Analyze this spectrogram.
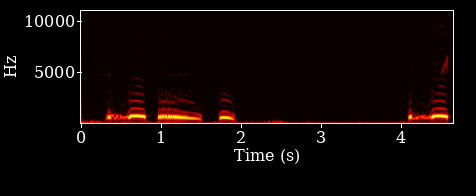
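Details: Spotted dove, a lure recording, giving loud, clear coos: a burbling note, a long falling coo, then a short hooked coo, repeated after a pause; faint low thumps between phrases.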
